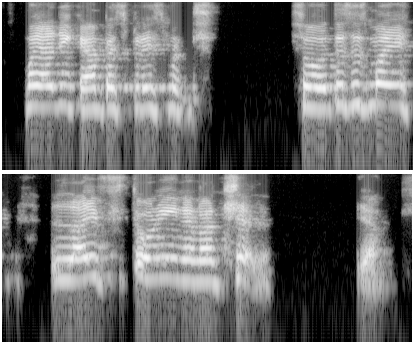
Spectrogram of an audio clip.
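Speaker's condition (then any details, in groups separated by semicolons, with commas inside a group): Cerebral palsy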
